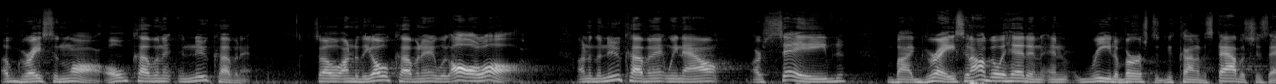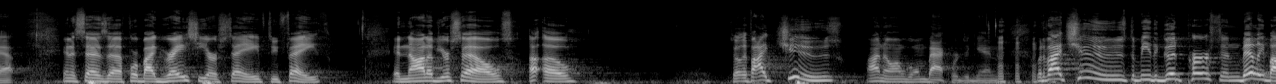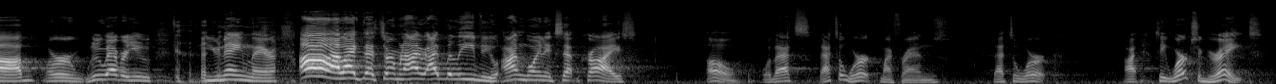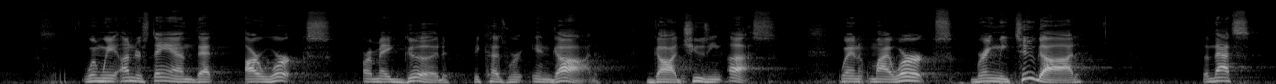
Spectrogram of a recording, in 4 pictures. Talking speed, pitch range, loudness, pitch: 170 wpm, 115-160 Hz, -24 LUFS, 130 Hz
